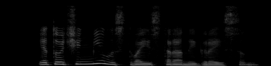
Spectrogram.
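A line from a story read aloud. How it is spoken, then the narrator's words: Dry reply. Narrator (Russian): сухо ответила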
